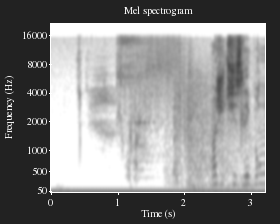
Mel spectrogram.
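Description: A bomb explodes with a loud, rumbling blast.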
